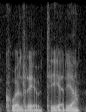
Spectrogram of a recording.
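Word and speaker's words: Koelreuteria: Kinesträdet var alltså eh, otroligt svårt att stava till vad det heter på latin, men jag uttalar det i alla fall som Kelrevtria paniculata. Eh, vissa säger Coelreuteria, eh, mer eh, som det stavas.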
